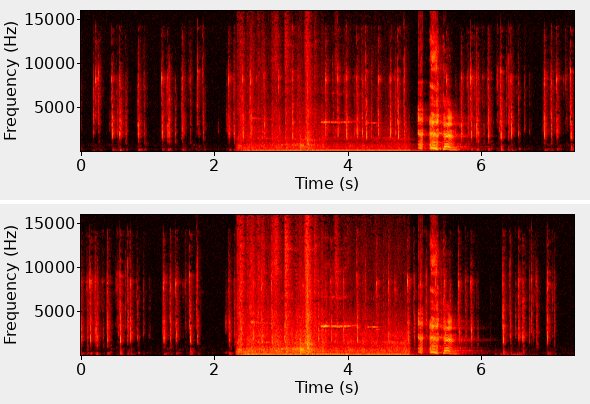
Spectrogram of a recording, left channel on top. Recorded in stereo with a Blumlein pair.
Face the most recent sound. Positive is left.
turn(degrees=10)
